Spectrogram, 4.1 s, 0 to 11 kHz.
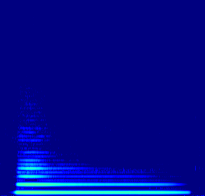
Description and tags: Part of the Good-sounds dataset of monophonic instrumental sounds.
instrument::clarinet
note::A
octave::3
midi note::45
good-sounds-id::1549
